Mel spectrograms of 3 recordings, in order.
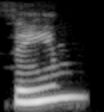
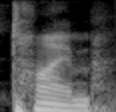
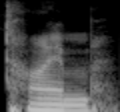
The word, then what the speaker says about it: thyme: Is that theme? Uh, the pronunciation is time. Oh, really? Yeah. Strange spelling. It's time or theme or something. It's thyme. Yeah, it has th Yeah.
